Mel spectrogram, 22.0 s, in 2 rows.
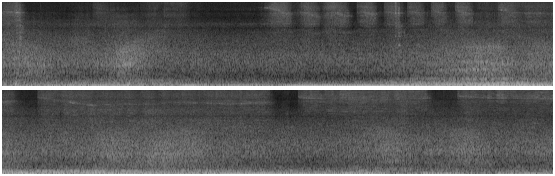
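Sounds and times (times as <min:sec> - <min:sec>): electric train rumbling past: 0:05.2 - 0:16.4.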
